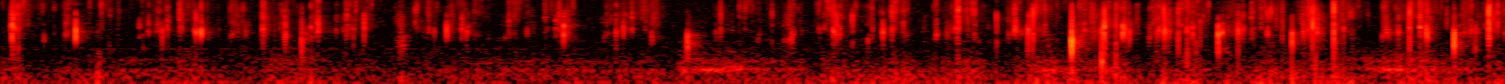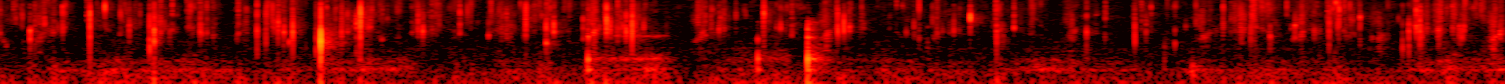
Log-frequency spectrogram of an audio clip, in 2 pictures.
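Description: Shaving foam being rubbed and spread by hand close to the microphone: a faint, dense, irregular crackling.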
